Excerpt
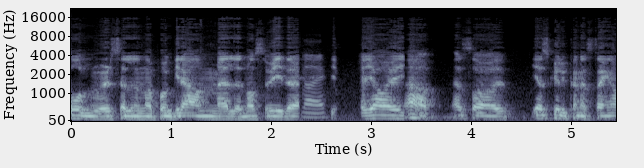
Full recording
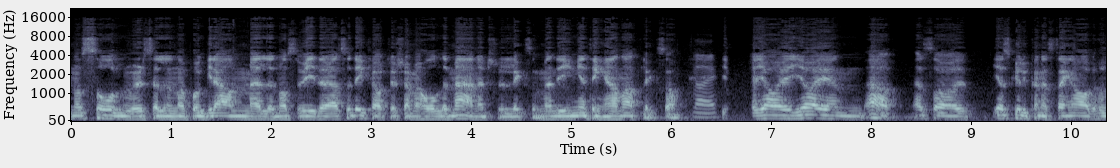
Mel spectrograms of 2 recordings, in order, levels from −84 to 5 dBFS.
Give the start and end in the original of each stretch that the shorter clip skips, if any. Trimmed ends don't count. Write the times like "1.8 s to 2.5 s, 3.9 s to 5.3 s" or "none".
2.6 s to 6.2 s, 7.2 s to 7.9 s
